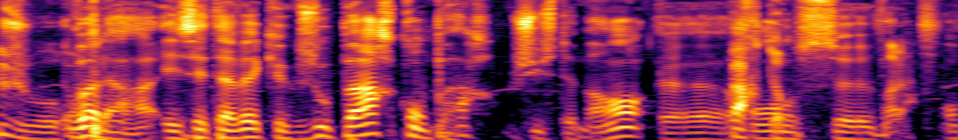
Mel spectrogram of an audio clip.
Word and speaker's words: X2OPAR: Xoupar, ça s'écrit X2OPAR. C'est made in France.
